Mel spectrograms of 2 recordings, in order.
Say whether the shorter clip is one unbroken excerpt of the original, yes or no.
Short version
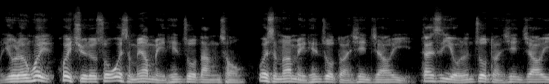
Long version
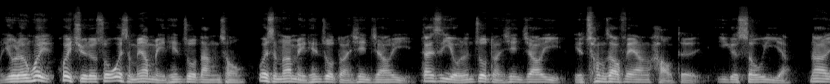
yes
